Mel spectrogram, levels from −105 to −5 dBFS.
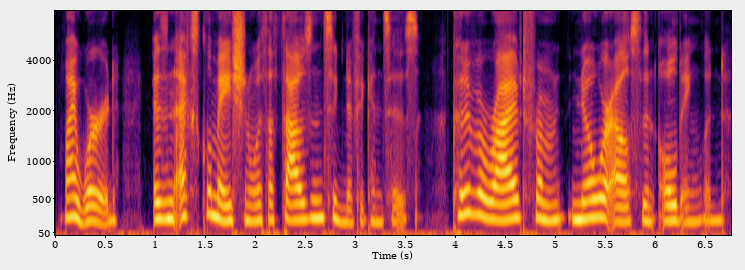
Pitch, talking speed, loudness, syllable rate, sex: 220 Hz, 160 wpm, -18 LUFS, 5.5 syllables/s, female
